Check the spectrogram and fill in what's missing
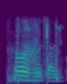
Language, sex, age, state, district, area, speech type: Marathi, male, 18-30, Maharashtra, Nanded, rural, conversation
